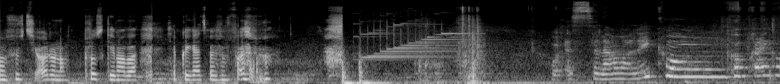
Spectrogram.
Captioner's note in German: räuspern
